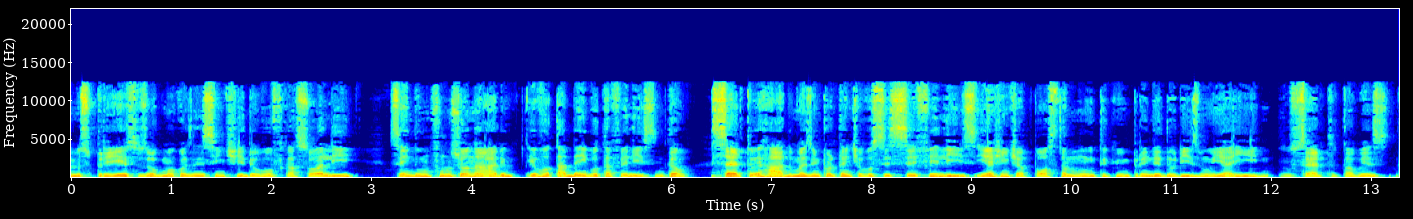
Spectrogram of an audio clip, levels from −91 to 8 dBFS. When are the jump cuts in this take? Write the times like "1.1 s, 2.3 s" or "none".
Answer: 6.4 s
